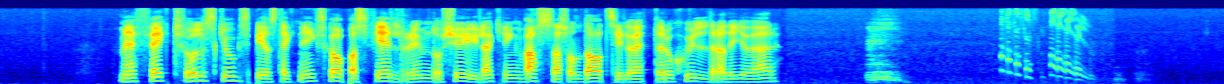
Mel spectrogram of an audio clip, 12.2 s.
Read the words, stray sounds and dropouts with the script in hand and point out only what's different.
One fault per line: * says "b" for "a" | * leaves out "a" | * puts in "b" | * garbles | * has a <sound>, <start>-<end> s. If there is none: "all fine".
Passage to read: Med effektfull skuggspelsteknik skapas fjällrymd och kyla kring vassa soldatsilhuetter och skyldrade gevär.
* has a throat clearing, 8.6-9.2 s
* has a chirp, 10.0-11.0 s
